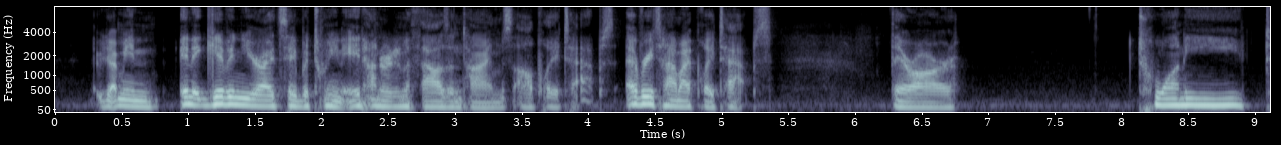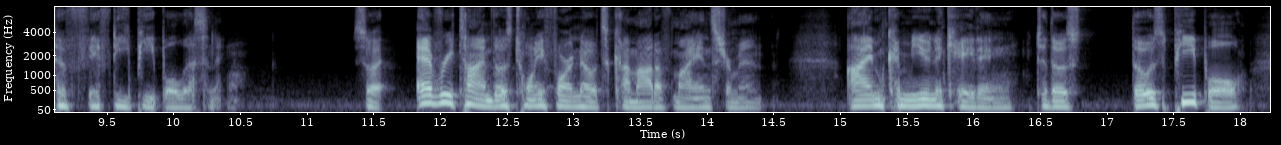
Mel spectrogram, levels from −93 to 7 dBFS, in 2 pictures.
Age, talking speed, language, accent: 30-49, 150 wpm, English, American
